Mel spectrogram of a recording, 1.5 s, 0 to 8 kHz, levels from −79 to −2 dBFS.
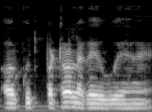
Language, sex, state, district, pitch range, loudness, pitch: Hindi, male, Bihar, Purnia, 110-125 Hz, -15 LUFS, 120 Hz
